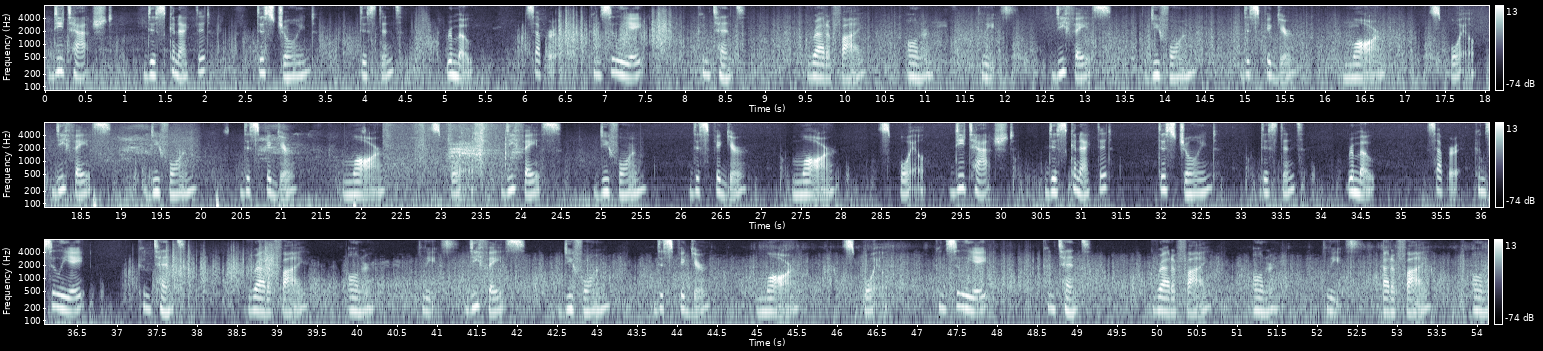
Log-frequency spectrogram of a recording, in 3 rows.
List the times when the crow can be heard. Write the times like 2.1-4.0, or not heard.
18.4-24.1.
